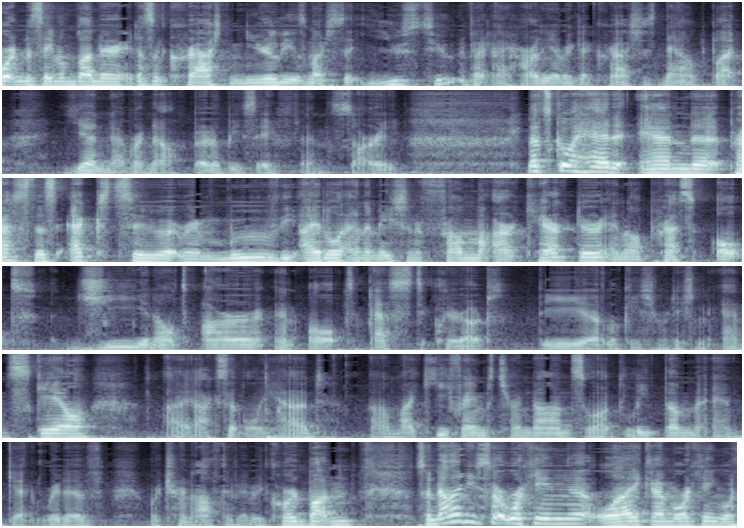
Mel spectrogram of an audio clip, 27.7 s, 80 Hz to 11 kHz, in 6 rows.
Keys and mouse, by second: 1.6-2.9 middle drag, 11.0 click, 14.8 alt+g, 15.4 alt+r, 16.4 alt+s, 21.0 z, 21.0 x.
